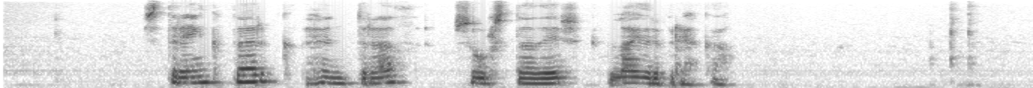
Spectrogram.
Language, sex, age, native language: Icelandic, female, 50-59, Icelandic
